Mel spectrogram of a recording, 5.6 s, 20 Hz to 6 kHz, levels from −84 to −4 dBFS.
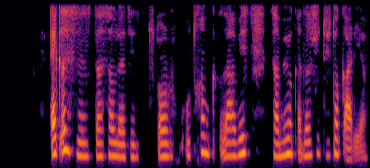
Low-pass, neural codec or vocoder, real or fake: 5.4 kHz; none; real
